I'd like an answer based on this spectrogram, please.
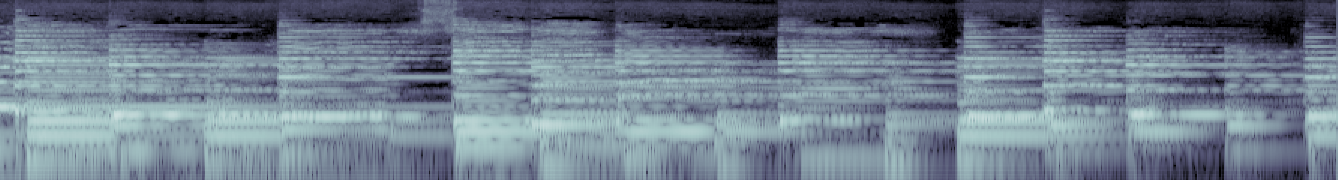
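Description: Piano played four hands by two children: a slow melody over chords, each note struck with a clear attack and left to ring, in short phrases with brief breaks between them.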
